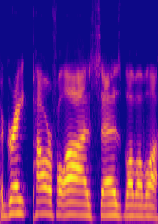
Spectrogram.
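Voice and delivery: announcer voice as if through a bullhorn. Retelling how a speaker relayed a message through a bullhorn: imitating a bullhorn announcement. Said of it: "she had the, the bullhorn and be like".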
